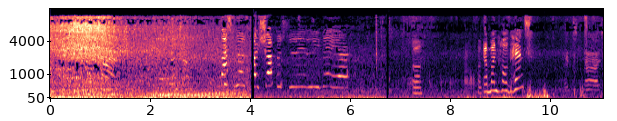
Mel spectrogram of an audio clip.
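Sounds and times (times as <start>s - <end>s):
road traffic: 0.0s - 11.0s
quiet outdoor background: 3.0s - 11.0s
wind noise: 7.6s - 11.0s.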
